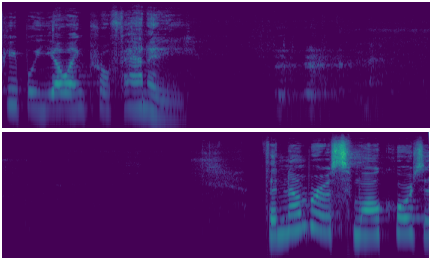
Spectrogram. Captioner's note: audience laughing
